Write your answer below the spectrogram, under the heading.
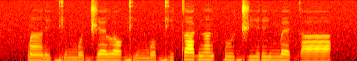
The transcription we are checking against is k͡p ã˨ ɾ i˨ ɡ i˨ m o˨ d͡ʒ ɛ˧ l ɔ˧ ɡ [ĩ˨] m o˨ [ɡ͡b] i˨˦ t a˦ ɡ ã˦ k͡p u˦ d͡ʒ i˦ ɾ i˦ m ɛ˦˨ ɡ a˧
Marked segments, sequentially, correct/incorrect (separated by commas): incorrect, incorrect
